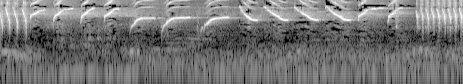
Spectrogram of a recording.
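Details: ['Canary song, offered for stimulating lazy canaries to sing: a fast run of high, swooping whistled notes, each sliding down then leveling, about three to four per second. It ends in a buzzy rapid trill.']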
